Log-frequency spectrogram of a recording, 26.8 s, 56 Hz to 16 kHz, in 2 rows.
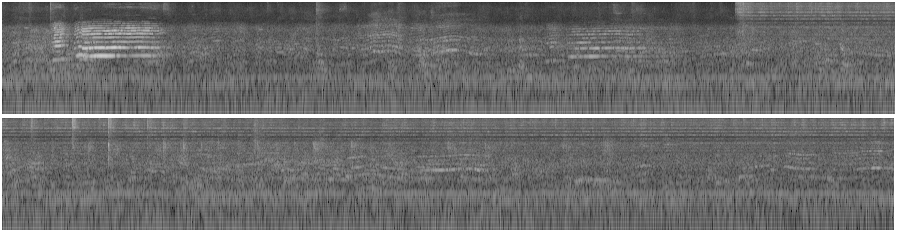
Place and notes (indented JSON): {
  "title": "瑞芳火車站, Ruifang Dist., New Taipei City - In the station platform",
  "date": "2012-06-05 15:16:00",
  "description": "In the station platform\nSony PCM D50+ Soundman OKM II",
  "latitude": "25.11",
  "longitude": "121.81",
  "altitude": "60",
  "timezone": "Asia/Taipei"
}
